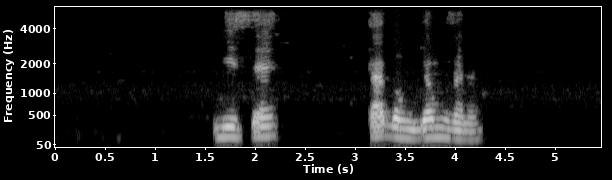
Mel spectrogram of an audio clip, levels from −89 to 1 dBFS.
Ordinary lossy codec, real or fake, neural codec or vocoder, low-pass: Opus, 32 kbps; real; none; 5.4 kHz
